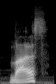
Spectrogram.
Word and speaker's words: Wars: If you get hungry, you can go to the restaurant car called Vars. The name is not related to any war, so That's also why we pronounce it Vars.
